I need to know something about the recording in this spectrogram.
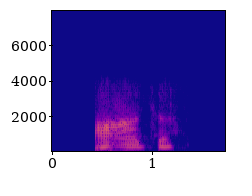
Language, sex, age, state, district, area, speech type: Maithili, female, 60+, Bihar, Madhepura, rural, conversation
